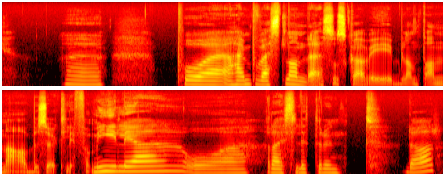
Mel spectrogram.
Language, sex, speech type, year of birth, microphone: Norwegian, female, spontaneous, 1985, Sennheiser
